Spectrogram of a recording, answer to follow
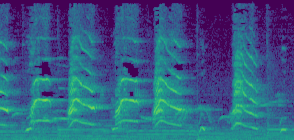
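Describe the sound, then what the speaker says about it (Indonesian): A caged oriental magpie-robin (kacer) calls loudly and close by in a series of about five sharp, rising chirp bursts with brief pauses between them and no voices. "Nah itu kacer yang kemarin udah mulai mau nyaut-nyaut teman-teman"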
